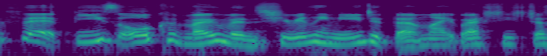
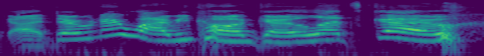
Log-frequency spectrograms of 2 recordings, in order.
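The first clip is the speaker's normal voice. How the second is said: mock-pleading, pitched up; impatient family member; 6 semitones higher, 3 dB louder than usual. Family members pressing to go on the visit, impatient. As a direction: voice a clueless relative urging everyone along, higher.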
